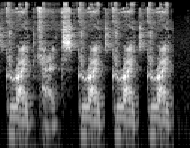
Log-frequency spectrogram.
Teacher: It's a diphthong, it's a vowel sound that starts ahh and ends up ee. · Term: face vowel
